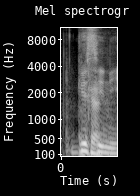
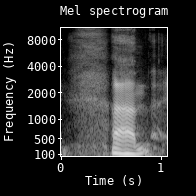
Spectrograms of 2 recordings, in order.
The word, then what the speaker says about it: Gussignies: Did I pronounce that correctly? Yes, that's it. Gussignies. Okay. Gussignies.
